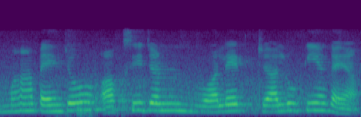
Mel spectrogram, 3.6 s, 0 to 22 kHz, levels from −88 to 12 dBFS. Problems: none marked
